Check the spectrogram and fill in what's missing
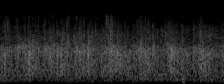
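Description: An indoor audience applauds journalist Tesfaye Gebremariam with steady, even clapping that sounds somewhat distant and fairly quiet, unbroken throughout with no talk over it.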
